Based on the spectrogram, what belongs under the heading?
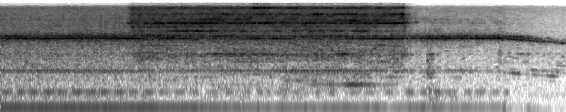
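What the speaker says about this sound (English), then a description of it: "And the board is ripped to final width." A table saw rips a wooden board to width, the motor's steady whine joined by a louder, brighter cutting roar for a few seconds before the blade runs free and begins to spin down.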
